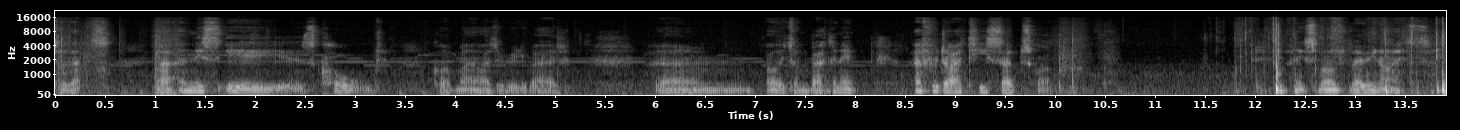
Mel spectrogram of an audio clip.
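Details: Adult woman's self-reported voice dysphonia, which she says is playing up; dysphonia.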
